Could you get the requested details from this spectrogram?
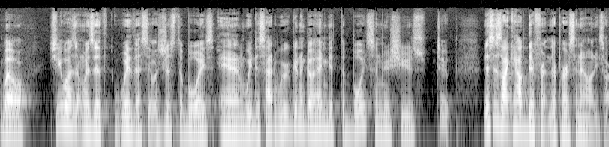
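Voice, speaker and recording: A man with an American accent at a fairly high pitch, talking very fast with ordinary pitch variation, on a very clean recording with a silent background. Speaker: mom, podcast co-host. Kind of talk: casual chat.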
